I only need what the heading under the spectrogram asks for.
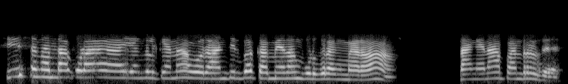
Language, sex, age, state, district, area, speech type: Tamil, female, 45-60, Tamil Nadu, Tirupattur, rural, conversation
